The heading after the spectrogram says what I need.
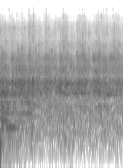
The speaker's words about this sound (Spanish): aplauso de alabanza al Señor. Aleluya.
